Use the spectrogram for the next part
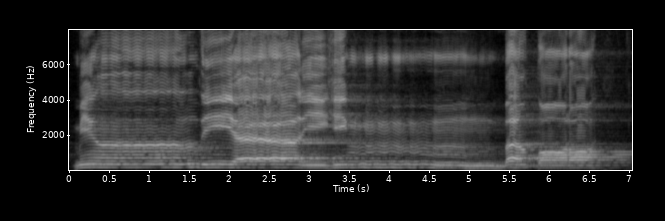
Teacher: Hukum bacaan ikhfa syafawi. Membacanya didengungkan 2 ketukan dengan cara bunyi mimnya ditahan.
